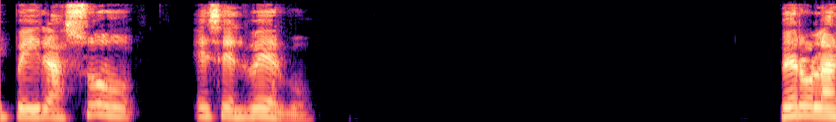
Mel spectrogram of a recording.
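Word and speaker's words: πειράζω: Así se escribe en griego y así se pronuncia. Peirasmos es el sustantivo y peirazo es el verbo.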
